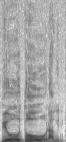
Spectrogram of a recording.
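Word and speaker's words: 平等: 그 다음에 이거는 평등자는 이거는 읽기 문제에도 잘 나와요. 묘도라고 읽는 게 되게 특이합니다. 평자가 헤이라고 많이 읽는데 묘도 이런 거.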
